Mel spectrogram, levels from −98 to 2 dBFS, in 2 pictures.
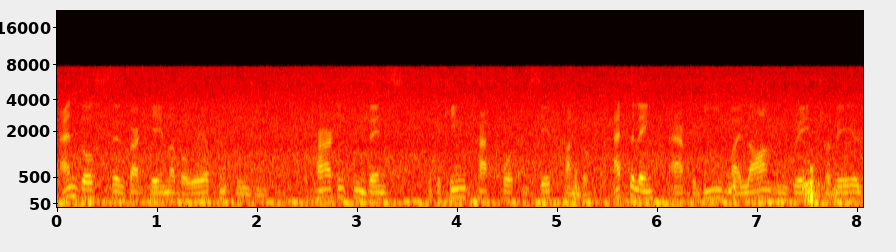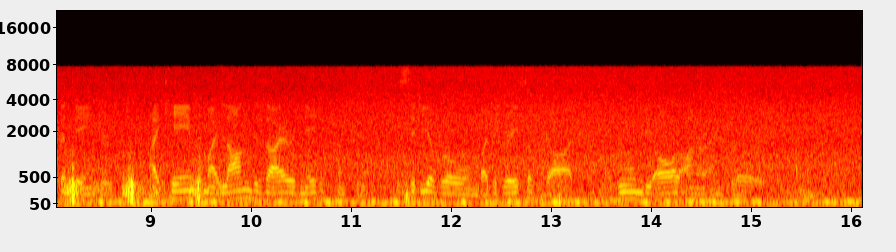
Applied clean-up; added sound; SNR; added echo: none; Fireworks / Ocean; -1 dB; none.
